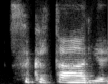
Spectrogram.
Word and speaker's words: secretária: Secretária e secretaria, aqui, distingue significados, não é?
